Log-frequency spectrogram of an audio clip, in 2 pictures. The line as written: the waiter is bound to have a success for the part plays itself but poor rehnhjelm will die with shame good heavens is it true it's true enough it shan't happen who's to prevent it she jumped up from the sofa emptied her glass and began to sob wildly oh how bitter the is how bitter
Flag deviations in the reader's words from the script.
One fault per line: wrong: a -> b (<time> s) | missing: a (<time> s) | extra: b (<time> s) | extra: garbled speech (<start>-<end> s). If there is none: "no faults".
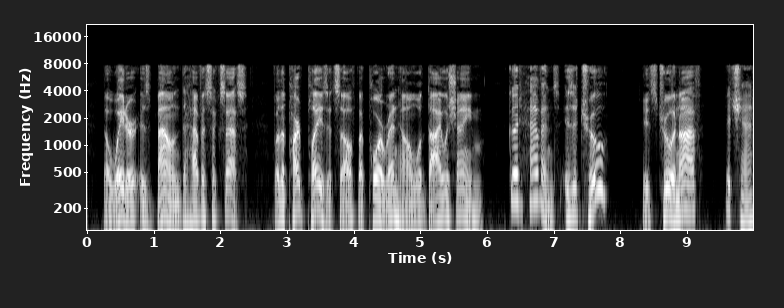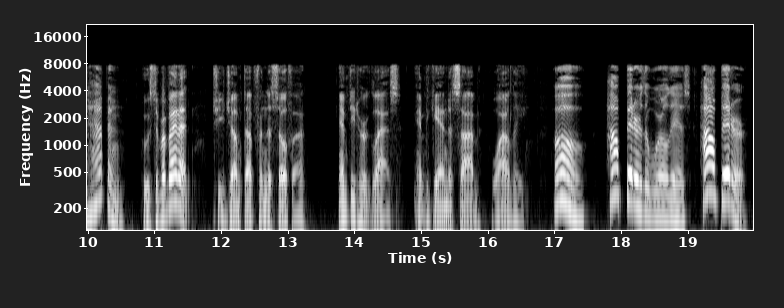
extra: world (18.4 s)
